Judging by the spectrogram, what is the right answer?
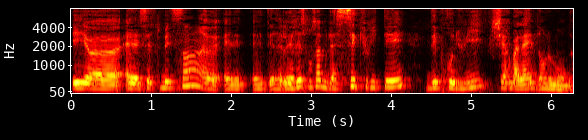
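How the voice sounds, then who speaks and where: At a fairly quick pace and with hardly any pauses, a woman speaks at medium pitch with lively intonation and a dark, mellow tone. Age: 60s. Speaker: nutrition product distributor. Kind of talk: sales pitch. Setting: Facebook live video. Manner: halting, many fillers.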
